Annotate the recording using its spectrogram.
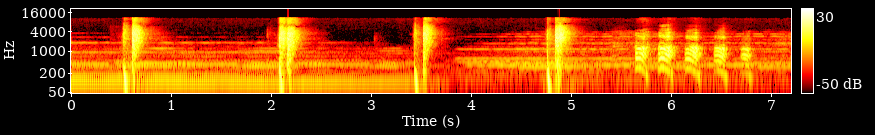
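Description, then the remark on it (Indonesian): Four loud, sharp whip cracks ring out a second or so apart, then a quicker flurry of lighter cracks, all over a steady low background hum with no talking. “Mendadak keheningan suasana itu pecah dengan terdengarnya cambuk yang menggeletar beberapa kali.”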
